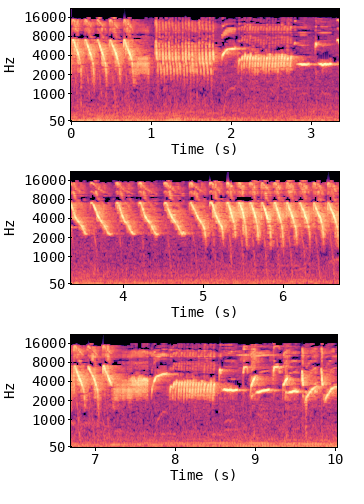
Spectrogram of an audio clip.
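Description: Domestic canary singing a long song of rapid trills: fast runs of downward-sweeping notes, about ten a second, broken by buzzy rolls and short whistled notes that cluster near the end.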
